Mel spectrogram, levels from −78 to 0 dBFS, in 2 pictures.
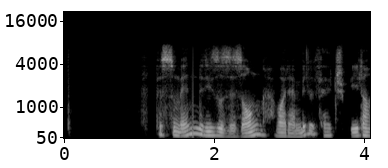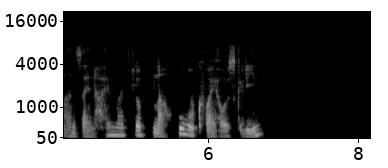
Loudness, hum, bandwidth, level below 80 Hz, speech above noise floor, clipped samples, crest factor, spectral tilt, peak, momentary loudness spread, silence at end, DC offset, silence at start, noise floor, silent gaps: -33 LUFS; none; 8 kHz; -70 dBFS; 53 dB; under 0.1%; 22 dB; -5.5 dB/octave; -14 dBFS; 9 LU; 1.4 s; under 0.1%; 1.05 s; -86 dBFS; none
